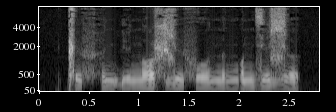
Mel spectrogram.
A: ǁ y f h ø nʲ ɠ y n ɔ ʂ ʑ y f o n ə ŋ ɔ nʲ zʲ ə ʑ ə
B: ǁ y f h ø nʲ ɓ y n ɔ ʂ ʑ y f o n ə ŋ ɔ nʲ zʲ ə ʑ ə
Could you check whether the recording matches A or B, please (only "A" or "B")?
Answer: A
